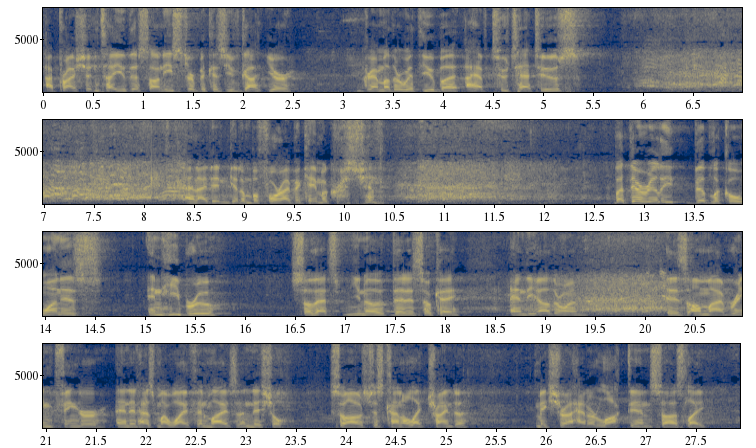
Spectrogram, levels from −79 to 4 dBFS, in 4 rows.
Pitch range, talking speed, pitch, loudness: 115-130 Hz, 175 wpm, 120 Hz, -17 LUFS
